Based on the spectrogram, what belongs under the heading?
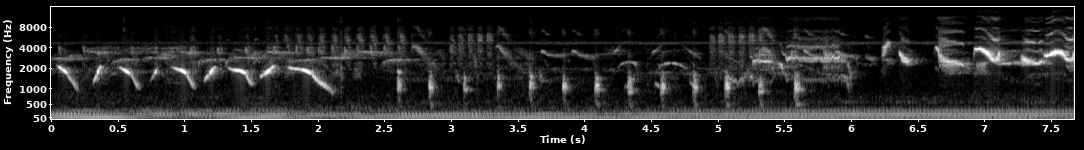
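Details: Caged Chinese hwamei from Vietnam with a good, well-structured song: a rapid sequence of downward-sliding whistles, then clipped tapping notes, closing with louder buzzy, warbled phrases.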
